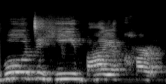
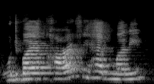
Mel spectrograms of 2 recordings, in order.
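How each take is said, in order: First: "would he buy a car" with every word separate and the H sounded; deliberately unlinked "would he"; careful, H pronounced. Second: "Would he buy a car if he had money?" run together fast, H dropped; native-speed linking, "wud i ba ak ar"; fast, linked speech. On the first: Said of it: "ninguém vai falar assim com você". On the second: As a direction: rattle off "Would he buy a car" as one blur. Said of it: "É isso que você vai ouvir". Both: Shown as a demonstration.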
